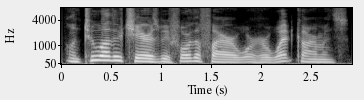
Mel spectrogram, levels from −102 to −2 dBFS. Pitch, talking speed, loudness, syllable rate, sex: 155 Hz, 225 wpm, -18 LUFS, 5.7 syllables/s, male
